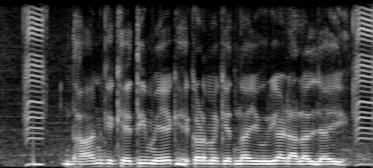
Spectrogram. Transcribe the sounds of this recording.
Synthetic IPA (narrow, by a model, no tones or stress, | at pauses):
d̪ʱaːnkekʰeːt̪imẽeːkeːkəɽmẽkɪt̪najuːɾɪjaɖaːləld͡ʒaːiː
